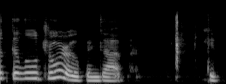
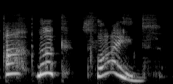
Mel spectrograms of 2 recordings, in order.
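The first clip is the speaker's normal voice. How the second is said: excited squeal; much slower than usual. Retold or imitated. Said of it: "I was like".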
